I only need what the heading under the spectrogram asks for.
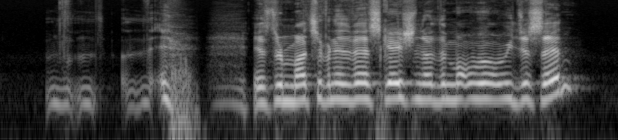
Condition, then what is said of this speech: Stuttering. Like, I was like, I have stuttering problems.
